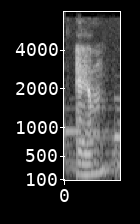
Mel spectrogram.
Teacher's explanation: Udara diarahkan melalui hidung dengan bibir tertutup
